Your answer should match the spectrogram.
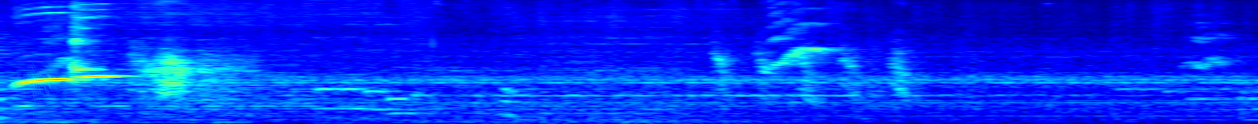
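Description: Newborn puppies squealing and whining while nursing: a loud rising squeal right at the start, another just after, and a quicker cluster of squeaks about four seconds in.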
